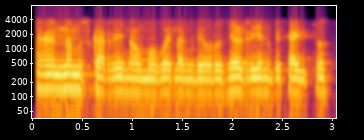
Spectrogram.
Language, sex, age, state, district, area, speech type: Kannada, male, 45-60, Karnataka, Dharwad, rural, conversation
